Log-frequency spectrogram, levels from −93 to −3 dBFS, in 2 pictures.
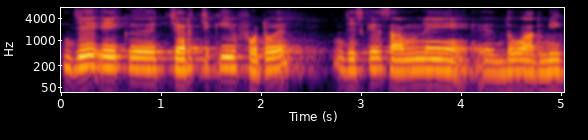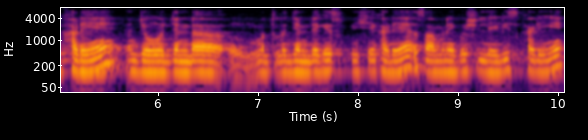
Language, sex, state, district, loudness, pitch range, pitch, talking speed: Hindi, male, Bihar, Muzaffarpur, -23 LUFS, 135-160 Hz, 140 Hz, 160 wpm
